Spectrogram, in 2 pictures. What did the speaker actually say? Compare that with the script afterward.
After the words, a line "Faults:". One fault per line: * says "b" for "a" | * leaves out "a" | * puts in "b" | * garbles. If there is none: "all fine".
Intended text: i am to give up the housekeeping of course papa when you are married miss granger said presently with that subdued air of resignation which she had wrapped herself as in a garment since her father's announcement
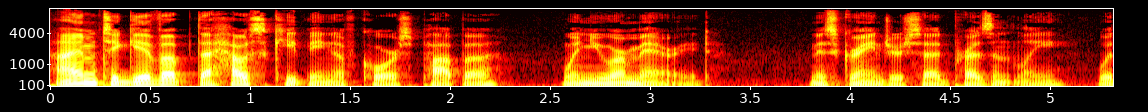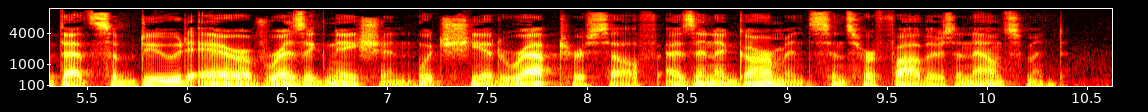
i am to give up the housekeeping of course papa when you are married miss granger said presently with that subdued air of resignation which she had wrapped herself as in a garment since her father's announcement
Faults:
all fine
